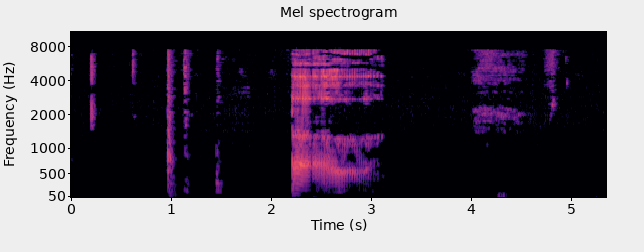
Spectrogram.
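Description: A long, loud, rumbling burp lasting nearly a second, with a few small clicks and a shorter sound afterward; an ordinary belch.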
